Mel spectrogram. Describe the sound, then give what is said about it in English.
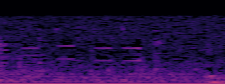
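A few faint, short phone keypad tones beep in quick succession as a voicemail password is entered over a muffled, narrow telephone line, with a low steady hiss underneath and no talking. “Please enter your password.”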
